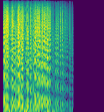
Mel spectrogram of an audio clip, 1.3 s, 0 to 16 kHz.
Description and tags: Fire - [Rpg] 1
shot, flame, fire, efx, sound-effect, rpg, sfx, sound-design, fx, ct, game-sfx, burn, free, game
